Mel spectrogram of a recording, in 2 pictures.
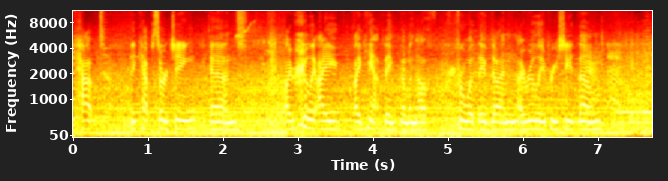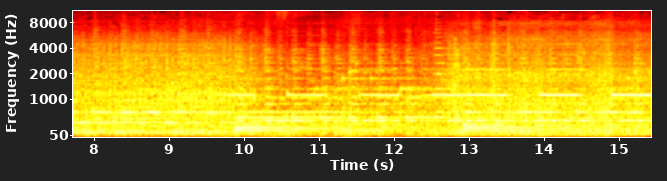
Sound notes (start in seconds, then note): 7.6 frantic music; 10.5 alarm beeping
